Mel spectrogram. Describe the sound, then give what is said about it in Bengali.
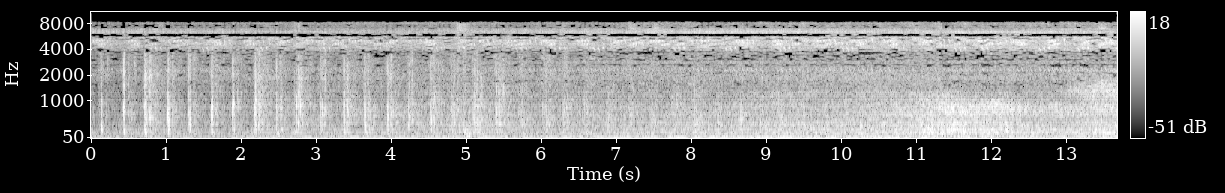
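Crickets chirp through a silent night outside a bungalow, a steady high-pitched drone running the whole way. Quick, rhythmic footsteps thump loudly over it in the first half, then fade and leave a continuous insect hiss. “আর তারপর নিঃশব্দ রাত, ঝিঝি পোকার ডাক ছাড়া আর কিছুই শোনা যায় না।”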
